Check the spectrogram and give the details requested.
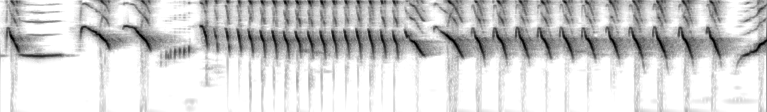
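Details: Canary chirps, a 'cuit cuit' sound used to stimulate young birds learning to sing: a few high whistled slurs, then rapid trills of sharp down-slurred notes repeated about eight times a second, with no other sounds.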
